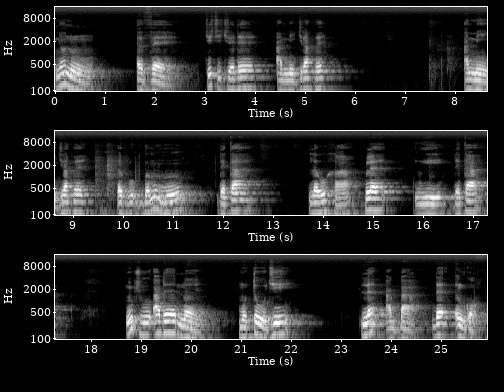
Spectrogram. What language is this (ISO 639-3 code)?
ewe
